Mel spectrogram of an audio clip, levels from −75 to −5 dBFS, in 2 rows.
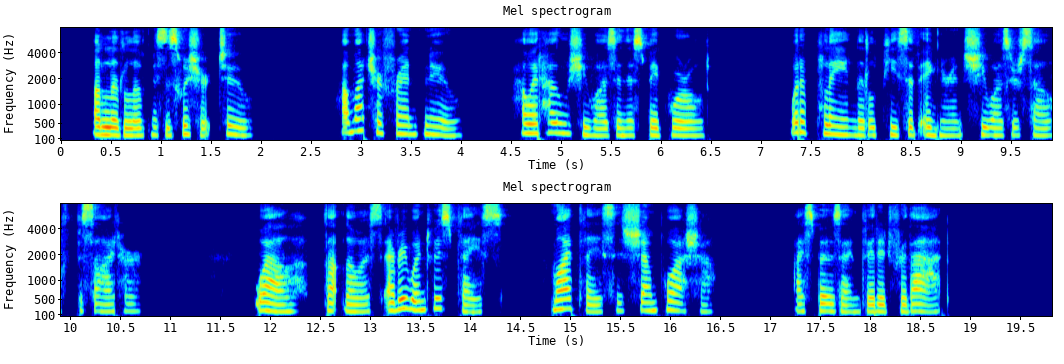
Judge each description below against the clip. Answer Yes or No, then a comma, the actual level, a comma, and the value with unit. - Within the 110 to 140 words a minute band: No, average, 155 wpm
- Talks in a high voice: Yes, high, 195 Hz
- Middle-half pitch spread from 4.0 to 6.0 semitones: No, average, 2.7 semitones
